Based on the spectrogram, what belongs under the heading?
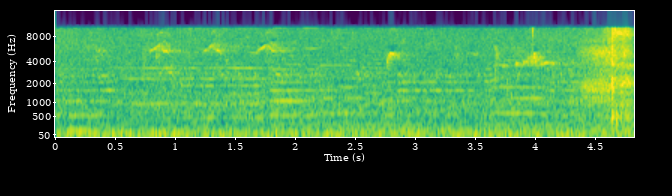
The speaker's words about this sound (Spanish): ¿Qué hay aquí fuera? Y te cuento. No hay mucho. Bueno, hay mucho, pero no se ve ni se oye tanto. ¿Escuchas? Hay unos pajaritos.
